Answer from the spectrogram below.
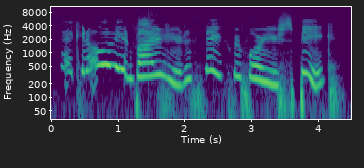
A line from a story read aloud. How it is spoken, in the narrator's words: said the Sand Fairy sleepily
